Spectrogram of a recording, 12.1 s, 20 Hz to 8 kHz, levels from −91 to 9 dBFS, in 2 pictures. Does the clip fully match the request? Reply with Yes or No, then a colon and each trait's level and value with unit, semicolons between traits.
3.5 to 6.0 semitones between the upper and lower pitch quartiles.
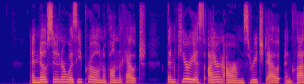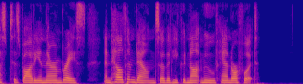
No: narrow, 2.6 semitones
